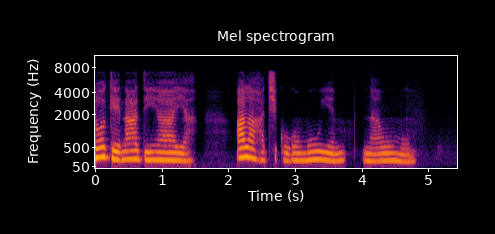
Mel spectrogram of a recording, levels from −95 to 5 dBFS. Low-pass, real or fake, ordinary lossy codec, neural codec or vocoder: 7.2 kHz; fake; none; codec, 16 kHz, 0.4 kbps, LongCat-Audio-Codec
